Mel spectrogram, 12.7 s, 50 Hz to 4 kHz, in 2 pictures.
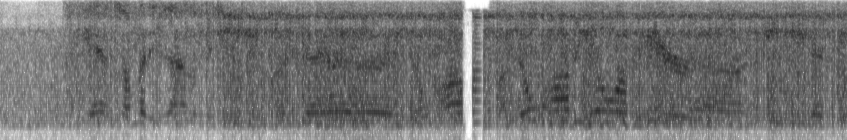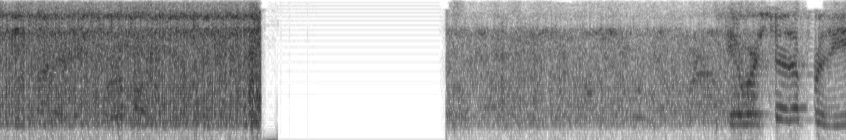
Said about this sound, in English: Sunday night at 5 o'clock, so that's why you're hearing what you're hearing at HF. There's no squelch, so you just gotta be patient and see what we're gonna do here.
